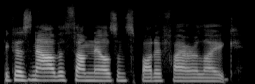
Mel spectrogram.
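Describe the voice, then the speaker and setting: A woman co-hosting a podcast in relaxed, chatty talk, explaining at length with many fillers. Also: fairly low pitch, normal speed, clean tone, dry recording, studio quality. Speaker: podcast co-host. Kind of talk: casual chat.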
